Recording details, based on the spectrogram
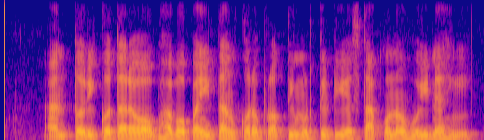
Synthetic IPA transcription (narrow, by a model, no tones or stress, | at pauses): a̰nt̪ɔɾikɔt̪aɾɔːbʱabɔpaĩt̪aŋkɔɾɔpɾɔt̪imuɾt̪iʈiɔst̪ʰapɔnɔɦojnaɦĩ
